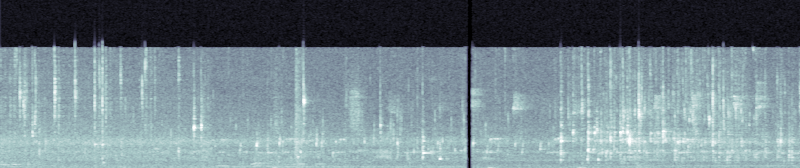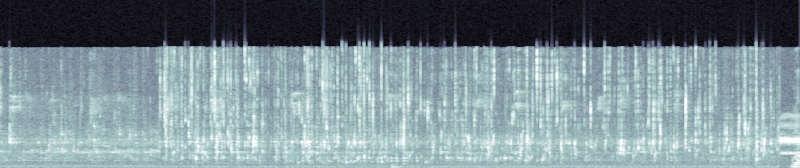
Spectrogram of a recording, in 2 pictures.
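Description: Hot rendered beef tallow dripping and trickling through a small wire-mesh strainer into a stainless steel bowl, with many light clicks of a metal measuring cup against the strainer and bowl, more of them in the second half.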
